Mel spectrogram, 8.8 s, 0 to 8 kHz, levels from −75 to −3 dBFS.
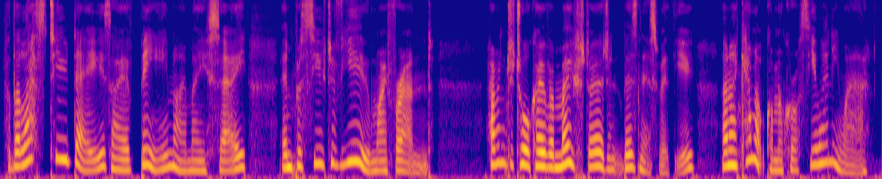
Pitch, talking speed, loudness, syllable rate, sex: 210 Hz, 225 wpm, -20 LUFS, 5.9 syllables/s, female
